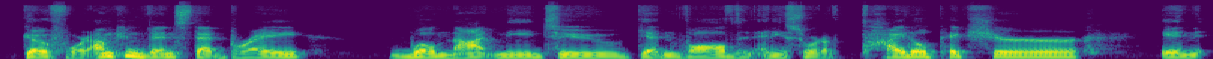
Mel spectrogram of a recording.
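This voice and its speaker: A man's voice: medium pitch, a little mellow, dry recording. A man talking passionately and emphatically on a podcast, sometimes stammering. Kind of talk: casual chat.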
